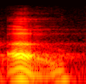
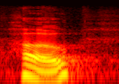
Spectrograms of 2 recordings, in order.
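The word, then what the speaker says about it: ho (ὁ): It's just the letter O. That's what it is. We might say O. It's actually pronounced ho.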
